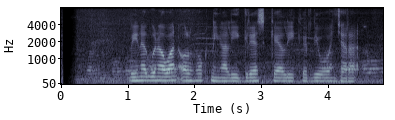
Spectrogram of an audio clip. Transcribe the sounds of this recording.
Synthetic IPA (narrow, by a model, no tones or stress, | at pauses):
rinaɡunawanɔ̰lɦɔk̚niŋaliɡɾɛskɛlikʰɨrdiwawaɲt͡ʃaɾa̰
